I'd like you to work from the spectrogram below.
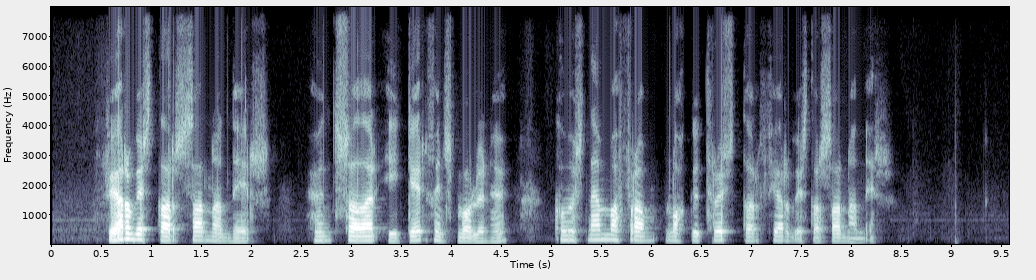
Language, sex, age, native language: Icelandic, male, 20-29, Icelandic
